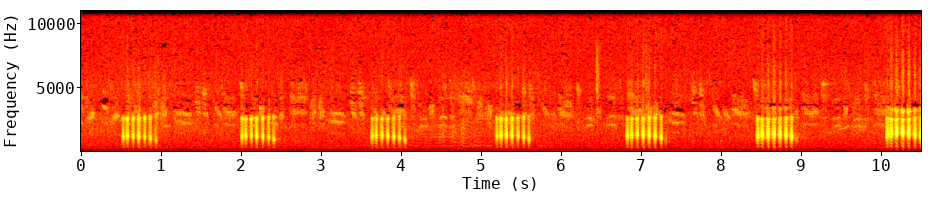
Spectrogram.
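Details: Perez's frog from the Mediterranean coast, on a 1996 French educational cassette of frog and toad voices: short rasping calls like a throat rattle, each a burst of rapid clicks, repeated roughly every one and a half seconds over a quiet background.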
